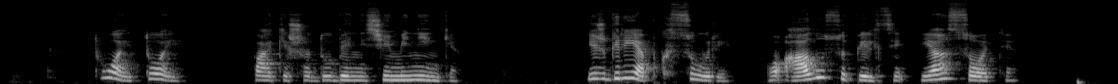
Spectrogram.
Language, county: Lithuanian, Vilnius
